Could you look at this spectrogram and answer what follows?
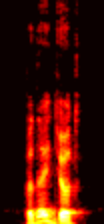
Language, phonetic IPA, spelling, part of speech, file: Russian, [pədɐjˈdʲɵt], подойдёт, verb, Ru-подойдёт.ogg
- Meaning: third-person singular future indicative perfective of подойти́ (podojtí)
